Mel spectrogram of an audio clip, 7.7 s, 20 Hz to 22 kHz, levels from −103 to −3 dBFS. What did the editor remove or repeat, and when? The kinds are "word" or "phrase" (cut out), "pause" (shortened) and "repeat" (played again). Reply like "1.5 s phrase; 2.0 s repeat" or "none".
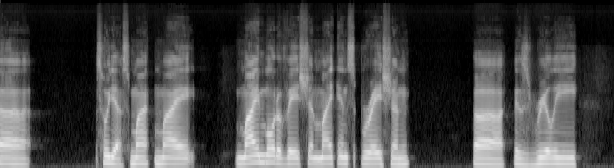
none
